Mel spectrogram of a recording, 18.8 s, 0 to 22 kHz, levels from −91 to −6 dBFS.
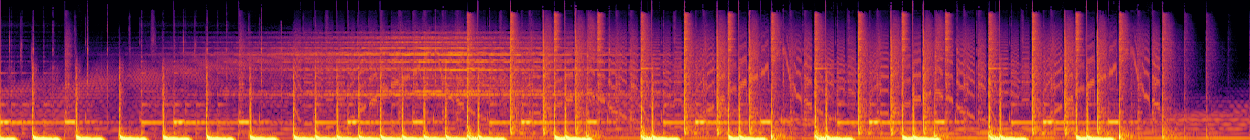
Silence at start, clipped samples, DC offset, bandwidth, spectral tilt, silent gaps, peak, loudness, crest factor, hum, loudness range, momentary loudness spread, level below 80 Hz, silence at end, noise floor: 0 s; under 0.1%; under 0.1%; 15 kHz; -5 dB/octave; none; 0 dBFS; -14 LUFS; 10 dB; none; 3 LU; 14 LU; -10 dBFS; 0.05 s; -31 dBFS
